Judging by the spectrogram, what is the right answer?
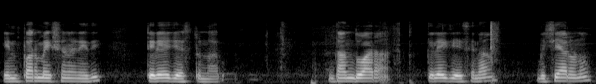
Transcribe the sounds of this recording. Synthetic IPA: inpʰɐɾmeːʂɐnɐne̞ːd̪i | t̪e̞lijɐd͡ʒeːst̪unːaːɾu | d̪aːnd̪ʋaːɾa̰ːt̪e̞lijɐd͡ʒeːsinɐ | ʋiʂɐjaːlɐnu

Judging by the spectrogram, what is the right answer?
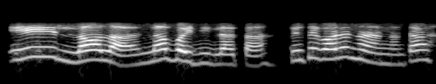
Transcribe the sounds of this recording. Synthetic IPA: elʌlalʌbʱʌjnilʌt̪at̪esʌjɡʌɾd̪enaanʌt̪ʌ

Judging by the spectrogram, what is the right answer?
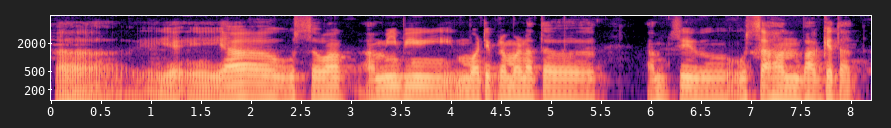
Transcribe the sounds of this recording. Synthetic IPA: j̰jaut̪səʋãka̰mibʱiməʈʰepɾəmaɽ̃ãt̪ | amt͡seṵt̪saɦənbʱaɡjət̪at̪

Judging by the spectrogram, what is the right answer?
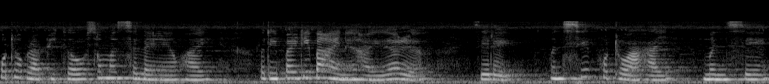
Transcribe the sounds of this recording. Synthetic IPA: pʰɔtʰɔɡɾapʰikalsɔmasɯlajnɯwɦaj | ɯdibajɾibaɦajnɯɦajaɾɯ | z̥eɾej | mɯnsepʰɔtʰoaɦaj | mɯnse

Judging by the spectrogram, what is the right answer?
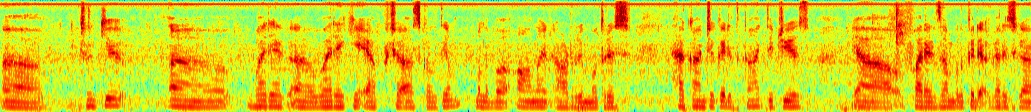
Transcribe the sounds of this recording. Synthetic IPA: t͡ʃʲũːkʲi | ʋaːɾʲaːʋaːɾʲaːkĩʔɛːpt͡ʃʰiɐzkɐlt̪immːɐt̪lɐbʔaːnlaːjnaːɾɖɐɾimot̪ɾis | hɛkãːnt͡ʃʰikɐɾʲit̪ʰkãːt̪ʲit͡ʃiːz | jaːfʰɐɾeɡzaːmpɐlkɐɾ̰ʲɐ̰ɡɐɾɐsʲ

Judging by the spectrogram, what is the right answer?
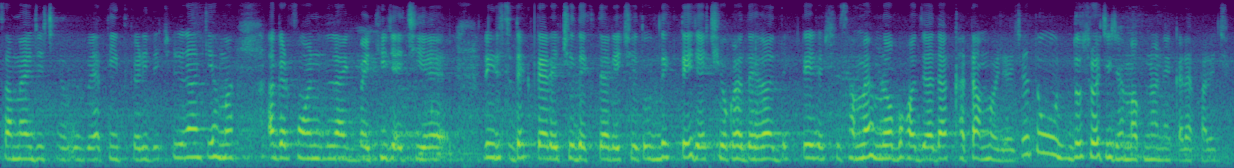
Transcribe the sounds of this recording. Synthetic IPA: səməjd͡ʒet͡ʃʰɛobjat̪iːt̪kəɾid̪et͡ʃʰid͡ʒenãkiɦəm | ɐɡəɾfoːnlaɪk̚ʰbɛːʈʰid͡ʒaːt͡ʃʰiɛ | ɾiːlsd̪eːkʰt̪eɾəɦɛt͡ʃʰiɛd̪ekʰt̪eɾəɦɛt͡ʃʰiɛt̪od̪ekʰt̪ed͡ʒaːt͡ʃʰiɛokɾad̪eɡad̪ekʰt̪ed͡ʒaːt͡ʃʰisɐməjɦɐmɾobɐɦɔt̪zjaːd̪akʰɐt̪əmɦod͡ʒaːjt͡ʃʰɛt̪od̪usɾot͡ʃiːd͡ʒɦəmɐpnonekɐɾɛpaːɾɛt͡ʃʰi

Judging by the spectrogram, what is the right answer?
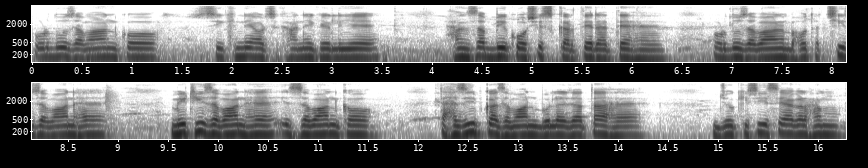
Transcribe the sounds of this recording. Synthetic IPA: ʊɾd̪uzɐbaːnko | siːkʰneɔːɾsɪkʰaːnekelie | hɐ̃msɐbːʱikoːʃɪʃkɐɾt̪eɾɛɦt̪eɦɛ̃ː | ʊɾd̪uzɐβaːnbɐɦʊt̪ɐtːʃʰizɐβaːnɦɛ | miːʈʰizɐβaːnɦɛɪszɐbaːnko | t̪ɐɦziːbkazɐbaːnboːlad͡ʒaːt̪aɦɛː | d͡ʒoːkɪsiseɐɡəɾɦɐm

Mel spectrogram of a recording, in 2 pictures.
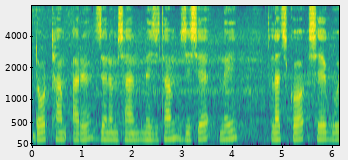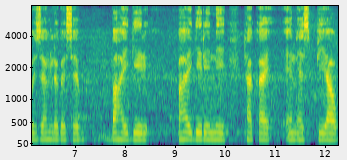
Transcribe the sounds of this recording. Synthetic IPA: dɔttʰːamaɾɯzənɐmsanːɯzitʰamzise | nɯj | laskʰɔseɡuzɯŋlɯɡasebɦɡ | b̥aɦajɡiɾini | tʰakʰaj | enespʰiaw

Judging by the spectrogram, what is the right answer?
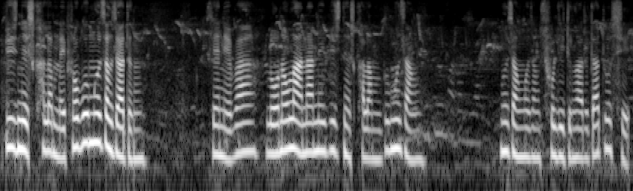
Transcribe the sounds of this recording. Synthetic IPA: b̥izneskʰalamnajpʰɾawbɯmɯzaŋzadɯŋ | z̥enebalɔnawlananibizneskʰalambɯmɯzaŋ | mɯzaŋmɯzaŋsolidɯŋaɾɯdadɔse

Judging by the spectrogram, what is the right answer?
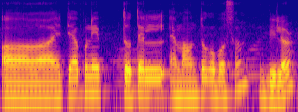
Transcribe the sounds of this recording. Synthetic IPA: etiaːpunitotɛlɛmawntɔkobɔsʊnbilɔɹ

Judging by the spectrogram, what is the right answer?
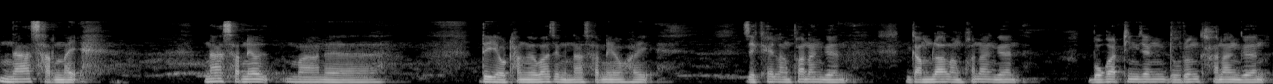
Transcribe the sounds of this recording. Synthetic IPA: nasaɾnaj | nasaɾnawmanɯ | dɯjawtʰaŋɯbazɯŋnasaɾnajawɦaj | zekʰajlaŋpʰanaŋɡɯnɡamlalaŋpʰanaŋɡɯn | bɔɡatʰiŋzɯŋduɾɯŋkʰanaŋɡɯn

